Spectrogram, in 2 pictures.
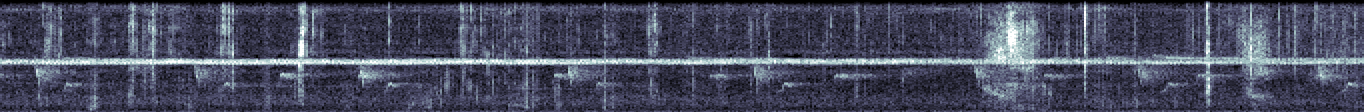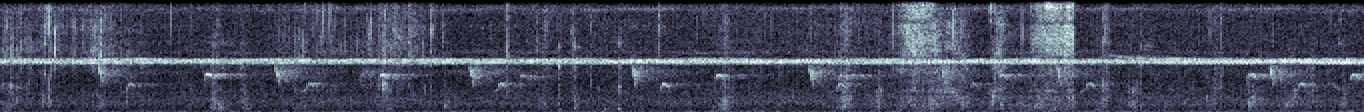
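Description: Chewing food close to the microphone, with many short, irregular mouth clicks and smacks and one louder one about five seconds in. Behind it a steady high-pitched whine and a low hum run on.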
